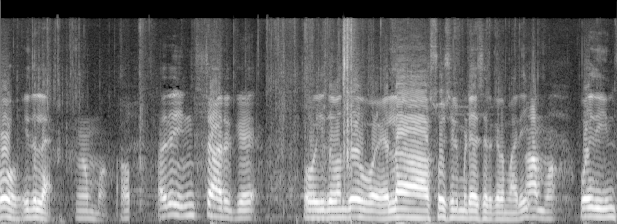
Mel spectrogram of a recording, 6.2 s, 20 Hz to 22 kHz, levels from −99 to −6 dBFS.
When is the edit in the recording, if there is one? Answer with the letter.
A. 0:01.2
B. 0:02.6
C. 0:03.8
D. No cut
A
